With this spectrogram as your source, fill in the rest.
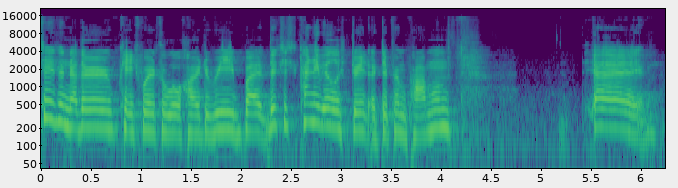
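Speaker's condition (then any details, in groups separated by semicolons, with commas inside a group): Deafness; uses American Sign Language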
